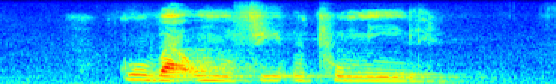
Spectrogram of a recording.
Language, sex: Xhosa, male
